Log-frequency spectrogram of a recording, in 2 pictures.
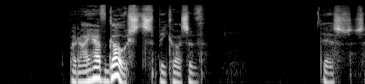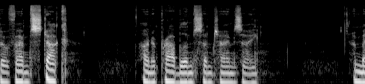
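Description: An elderly man speaks calmly and thoughtfully close to a microphone, with long pauses.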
